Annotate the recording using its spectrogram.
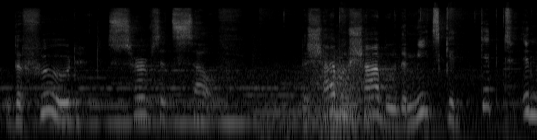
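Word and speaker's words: shabu-shabu: Shashu. Shabu shabu. Sushi. No! Shabu shabu. I'm following, but I'm not understanding. Is this It's literally 2 words. And it's the same word twice.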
